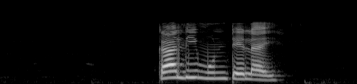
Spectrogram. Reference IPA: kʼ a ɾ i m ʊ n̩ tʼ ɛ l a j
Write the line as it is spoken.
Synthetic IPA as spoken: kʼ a l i m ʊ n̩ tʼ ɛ l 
